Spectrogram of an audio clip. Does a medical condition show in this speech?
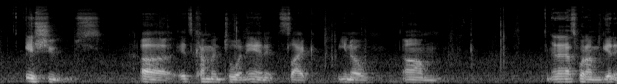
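No.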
